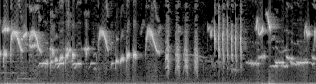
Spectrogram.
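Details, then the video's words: Sooty-headed bulbul song used as a lure for wild birds: bright whistled phrases with rising and falling slurred notes, interspersed with dense buzzy chattering bursts, fast and irregular. "srdc gacor penarik burung bahan"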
